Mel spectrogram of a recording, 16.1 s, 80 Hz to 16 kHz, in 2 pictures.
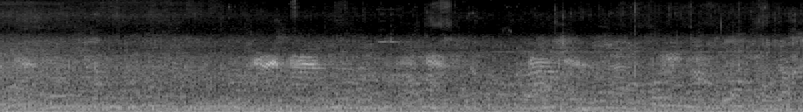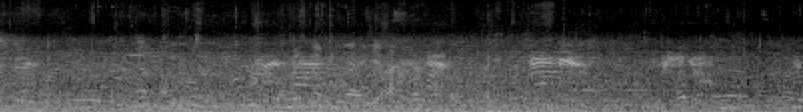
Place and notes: Shanghai Railway Station - In the train station plaza
In the train station plaza, Store ads sound, Traffic Sound, The crowd, Binaural recording, Zoom H6+ Soundman OKM II
Shanghai, China, 23 November 2013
